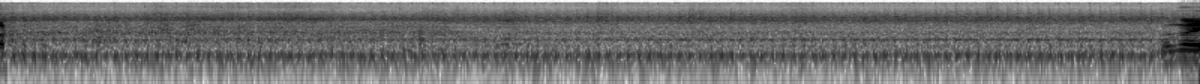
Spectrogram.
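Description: Car-wash pressure washer's motor and pump running with a steady, even hum.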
